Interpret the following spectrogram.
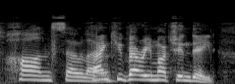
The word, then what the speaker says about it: Han Solo: culture who's that please Han Solo incorrect Han Solo thank you very much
